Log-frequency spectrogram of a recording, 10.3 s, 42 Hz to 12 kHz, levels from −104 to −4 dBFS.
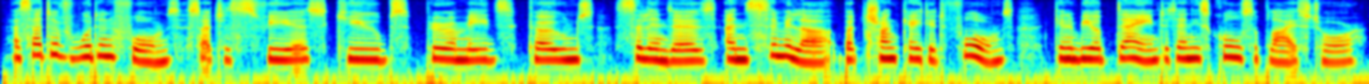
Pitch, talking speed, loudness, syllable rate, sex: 230 Hz, 145 wpm, -18 LUFS, 4.5 syllables/s, female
